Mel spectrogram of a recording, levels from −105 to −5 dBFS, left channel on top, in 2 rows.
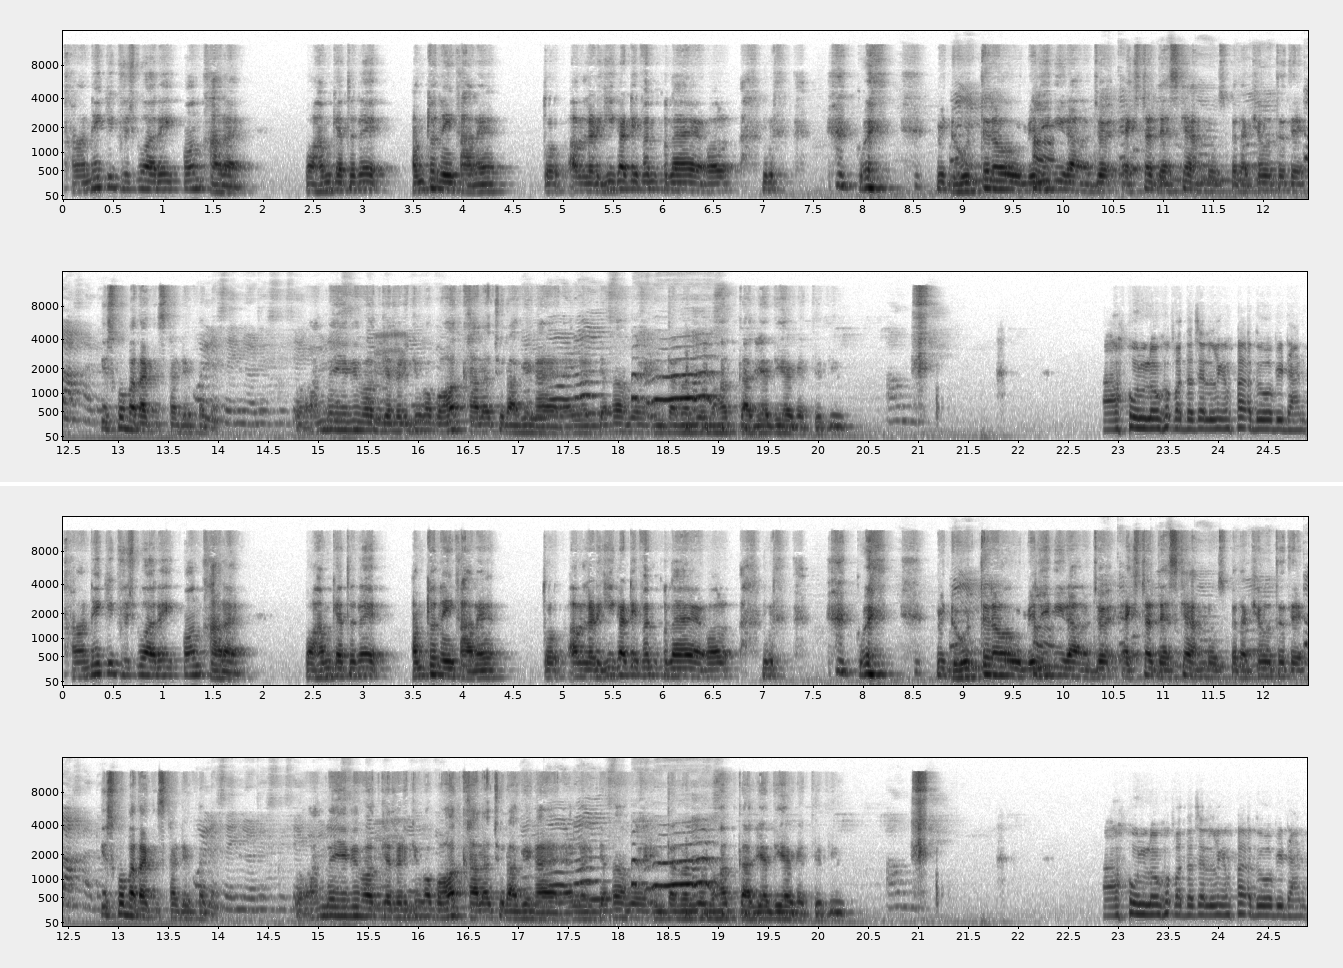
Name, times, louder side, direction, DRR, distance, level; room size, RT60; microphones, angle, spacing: voice 1, 0.0-1.8 2.4-4.4 4.8-12.5 12.8-14.0 14.8-20.3 20.9-21.1, right 3 dB, 65° right, 1.0 m, -22 dB
Child speech kid speaking, 7.7-20.3 20.7-21.1 21.6-21.7, right 1 dB, 85° right, 6.3 m, -29 dB
voice 2, 15.5-16.0 18.7-18.9 19.3-19.5 22.8-24.8, left 1 dB, 30° left, 0.8 m, -26 dB
22.5 x 9.3 x 3.4 m
head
